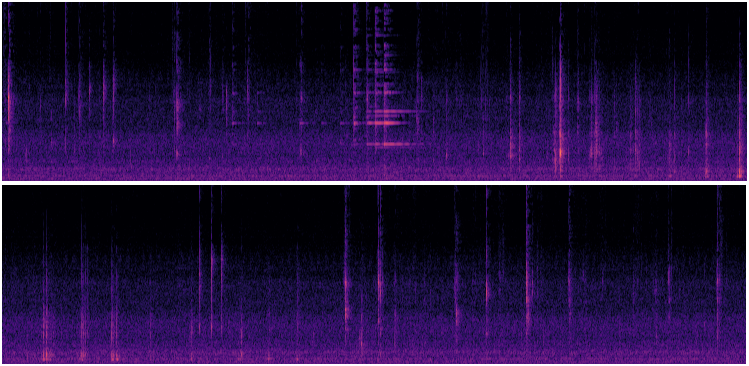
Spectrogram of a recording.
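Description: Slate pencils being bitten and chewed: sharp, irregular crunches and snaps every second or so, with a brief squeaky scrape about seven seconds in, over a steady background hiss.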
